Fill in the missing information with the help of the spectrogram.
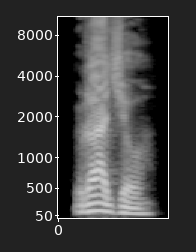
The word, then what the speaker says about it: radyo: Radio. Radio. Radio is spelled as R-A-D-Y-O.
